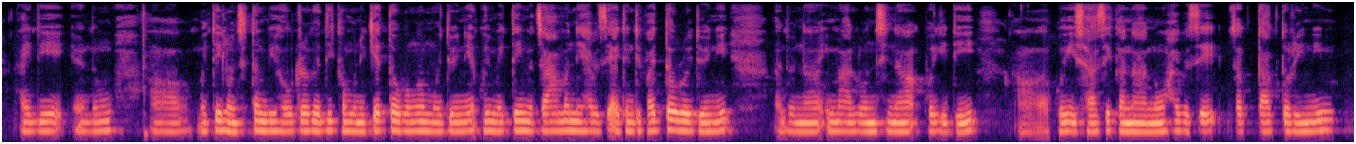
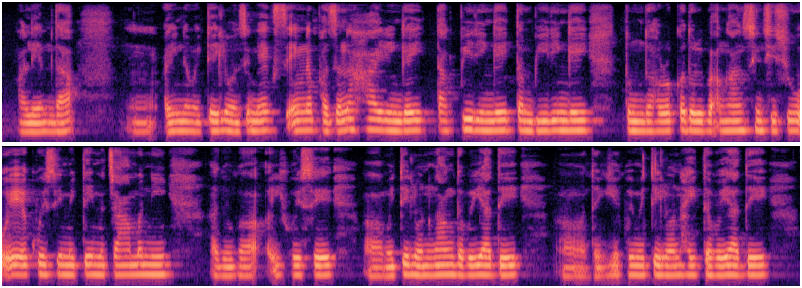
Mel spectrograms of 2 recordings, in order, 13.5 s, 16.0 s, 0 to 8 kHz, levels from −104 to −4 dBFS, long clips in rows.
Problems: background sounds at intervals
